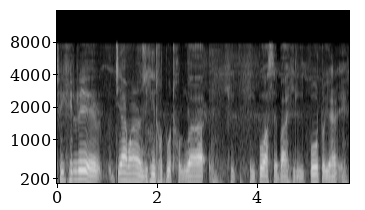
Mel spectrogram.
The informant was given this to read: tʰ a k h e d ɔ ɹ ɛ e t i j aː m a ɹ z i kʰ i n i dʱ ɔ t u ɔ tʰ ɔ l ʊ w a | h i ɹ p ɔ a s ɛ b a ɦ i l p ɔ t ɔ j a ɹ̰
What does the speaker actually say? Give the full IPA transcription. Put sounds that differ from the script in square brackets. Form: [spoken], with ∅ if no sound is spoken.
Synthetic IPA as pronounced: tʰ [i] k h e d ɔ ɹ ɛ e t i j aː m a ɹ z i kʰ i n i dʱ ɔ t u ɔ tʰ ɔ l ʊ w a | h i [l] p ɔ a s ɛ b a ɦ i l p ɔ t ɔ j a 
